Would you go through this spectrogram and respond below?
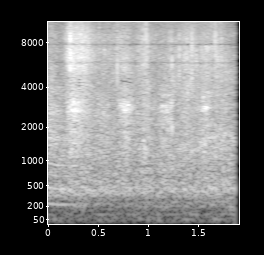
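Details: Honey bees of a wild colony being transferred from a forest nest into a hive near Kiev, Ukraine; continuous buzzing swarm hum with brief louder passes of individual bees close by.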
